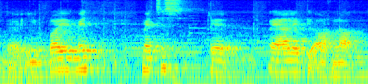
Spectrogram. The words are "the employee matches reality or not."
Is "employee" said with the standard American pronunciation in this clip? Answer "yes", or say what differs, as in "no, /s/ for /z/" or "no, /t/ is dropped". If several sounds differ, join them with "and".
no, /l/ is dropped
